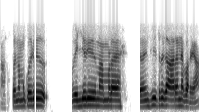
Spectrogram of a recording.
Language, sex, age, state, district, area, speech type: Malayalam, male, 18-30, Kerala, Wayanad, rural, conversation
